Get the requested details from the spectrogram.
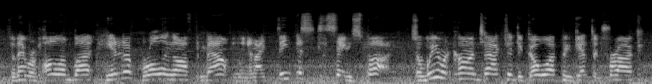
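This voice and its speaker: A man talks at a very fast pace. The recording is dry with no echo but has noticeable background noise. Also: ordinary pitch variation. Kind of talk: casual vlog chat. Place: car. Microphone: phone near.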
